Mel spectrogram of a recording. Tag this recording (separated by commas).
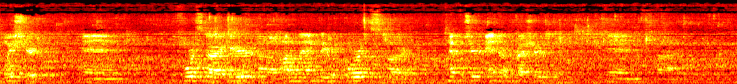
Speech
